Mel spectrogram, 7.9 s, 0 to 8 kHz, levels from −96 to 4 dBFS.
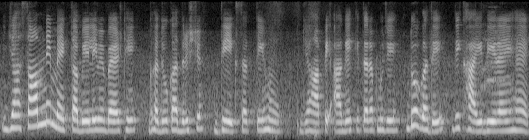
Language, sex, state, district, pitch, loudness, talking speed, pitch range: Hindi, female, Bihar, Kaimur, 215 Hz, -17 LUFS, 190 wpm, 205-235 Hz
